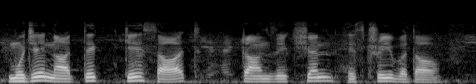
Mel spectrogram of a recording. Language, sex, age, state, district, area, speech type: Urdu, male, 18-30, Uttar Pradesh, Aligarh, urban, read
